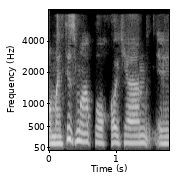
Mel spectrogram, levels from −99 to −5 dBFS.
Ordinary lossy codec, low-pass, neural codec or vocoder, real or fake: MP3, 64 kbps; 7.2 kHz; none; real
